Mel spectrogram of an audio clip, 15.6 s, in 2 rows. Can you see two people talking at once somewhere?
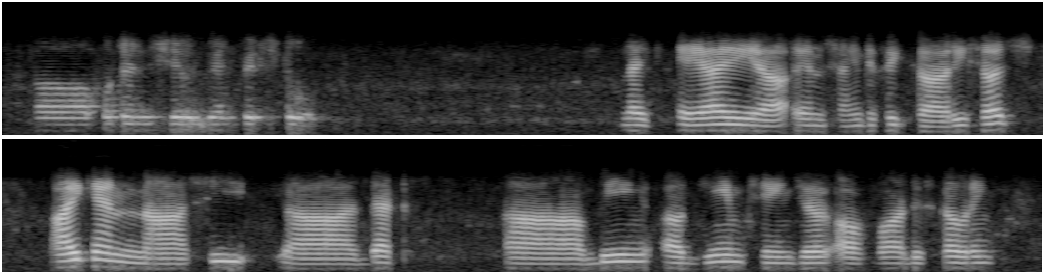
No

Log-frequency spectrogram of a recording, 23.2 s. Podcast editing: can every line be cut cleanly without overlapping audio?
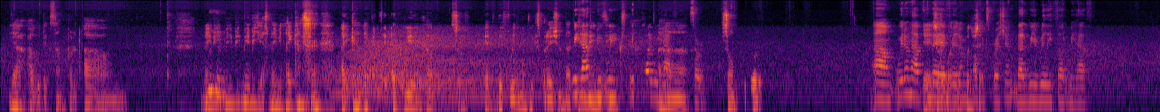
No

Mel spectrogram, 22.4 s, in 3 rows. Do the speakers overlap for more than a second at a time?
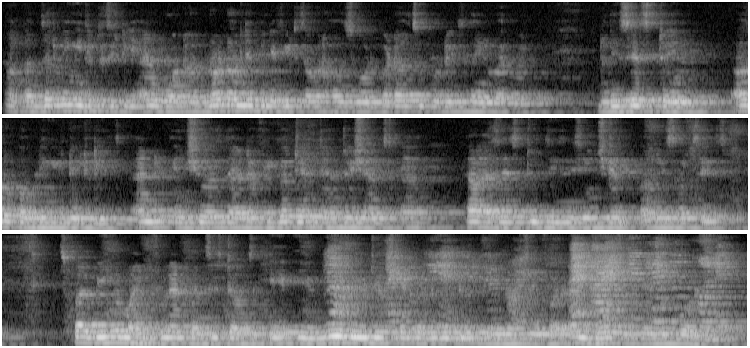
Yes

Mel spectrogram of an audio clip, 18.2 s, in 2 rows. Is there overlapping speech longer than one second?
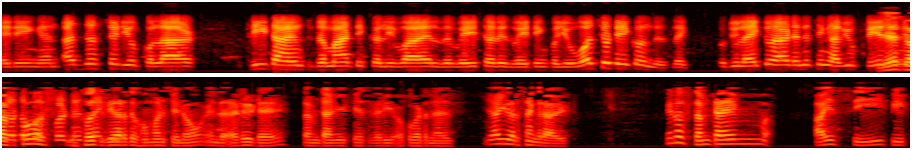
Yes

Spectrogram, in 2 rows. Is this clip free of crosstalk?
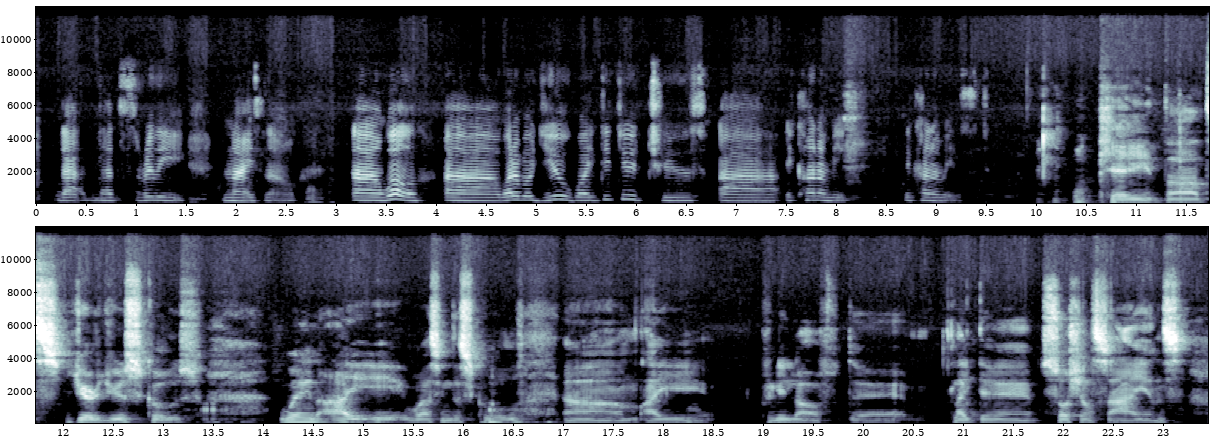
Yes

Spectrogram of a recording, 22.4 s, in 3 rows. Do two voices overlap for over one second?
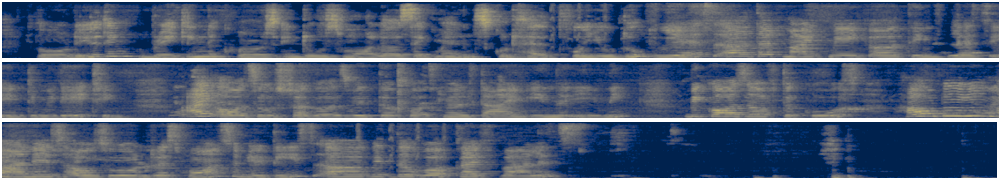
No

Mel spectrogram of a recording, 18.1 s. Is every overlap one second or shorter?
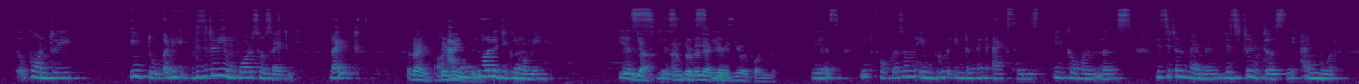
No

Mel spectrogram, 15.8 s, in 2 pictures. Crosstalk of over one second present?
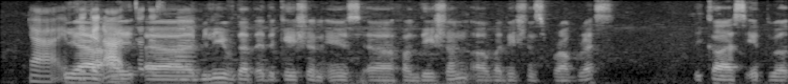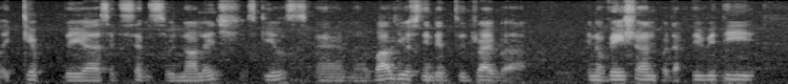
Yes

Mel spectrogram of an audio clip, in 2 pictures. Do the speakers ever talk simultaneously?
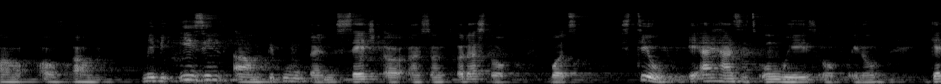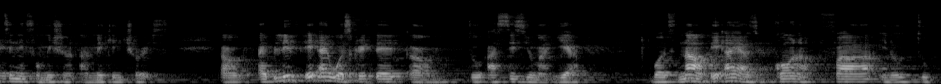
No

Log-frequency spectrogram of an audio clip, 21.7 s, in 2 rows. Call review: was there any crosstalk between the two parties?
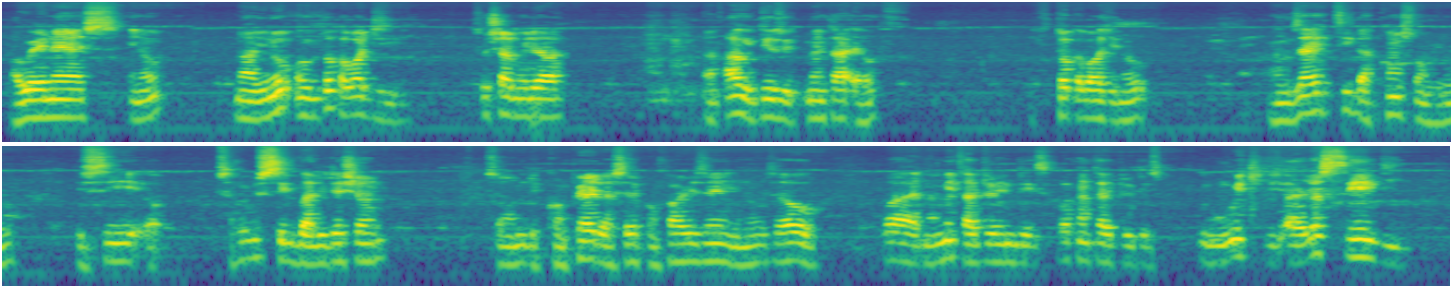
No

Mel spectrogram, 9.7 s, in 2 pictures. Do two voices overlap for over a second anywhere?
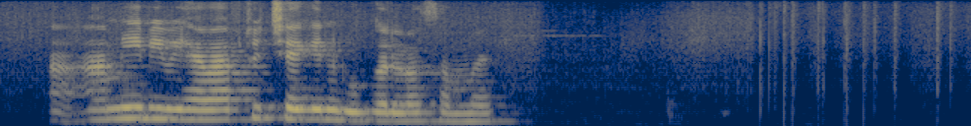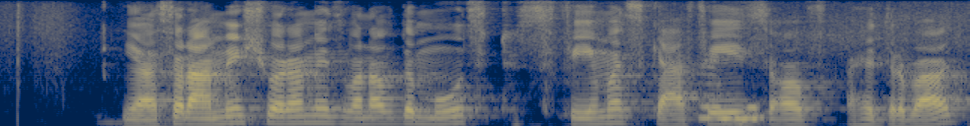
No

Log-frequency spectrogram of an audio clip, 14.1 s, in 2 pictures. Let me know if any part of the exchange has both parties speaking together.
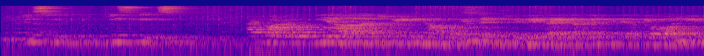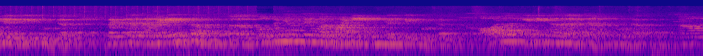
Yes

